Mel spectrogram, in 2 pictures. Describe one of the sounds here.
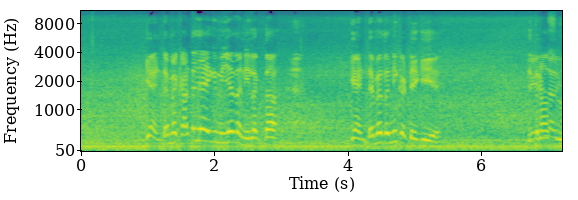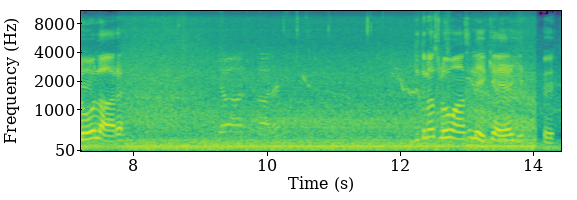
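A man speaks calmly and close by, in bursts.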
